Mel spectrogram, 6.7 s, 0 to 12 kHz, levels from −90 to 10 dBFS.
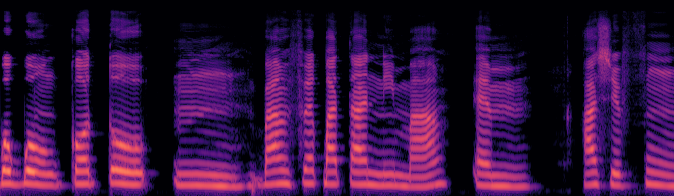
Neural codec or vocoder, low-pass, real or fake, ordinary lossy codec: none; 9.9 kHz; real; none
